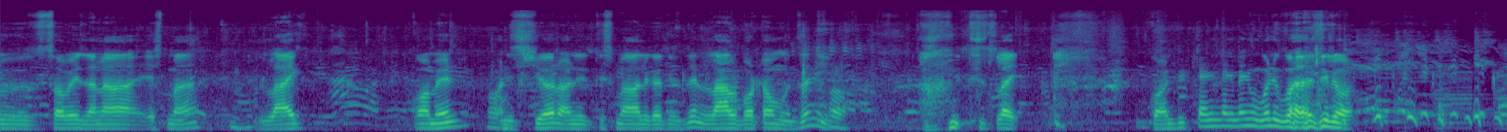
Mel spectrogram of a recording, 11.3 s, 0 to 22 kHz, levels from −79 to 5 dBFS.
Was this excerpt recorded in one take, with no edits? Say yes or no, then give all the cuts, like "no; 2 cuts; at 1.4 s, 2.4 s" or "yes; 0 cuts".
yes; 0 cuts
